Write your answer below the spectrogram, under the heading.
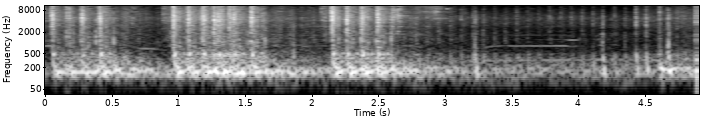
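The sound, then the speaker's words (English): Gunfire from heavy machine guns as pro-government forces fight near Hodeida, Yemen: several rapid bursts of sharp repeated shots, separated by short pauses, rather faint overall. “That's the sound of pro-government forces firing heavy machine guns near Hodeida Thursday.”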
